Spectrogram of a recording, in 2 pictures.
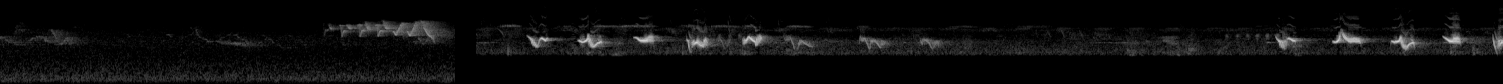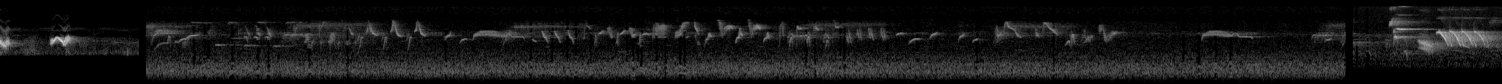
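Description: Recorded songbird songs played one after another. A chestnut-sided warbler recording of faint calls and a short buzzy note ends a few seconds in. Next come two phrases of loud, clear repeated notes. Then a long stretch of rapid, rambling twittering song from an American goldfinch, and near the end an eastern towhee's song begins.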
